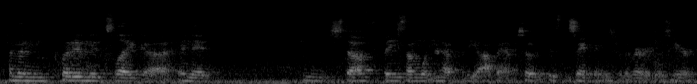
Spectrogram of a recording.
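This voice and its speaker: A young student explaining software steps casually to a classmate. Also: medium pitch, brisk, creaky, echoey room, noisy background. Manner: explaining step by step, animated. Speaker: classmate helping with circuit software.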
